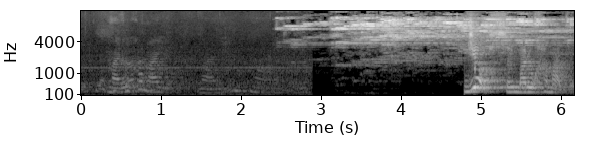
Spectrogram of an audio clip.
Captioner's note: an apparition sound sounds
